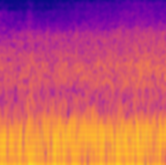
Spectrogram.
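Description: Jeepney engine running with a steady low drone as the jeepney pulls away from the curb, over street traffic noise.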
